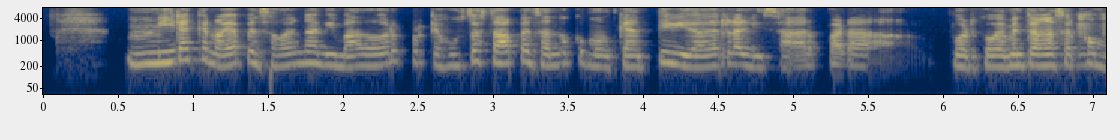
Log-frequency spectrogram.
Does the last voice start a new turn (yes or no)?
no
